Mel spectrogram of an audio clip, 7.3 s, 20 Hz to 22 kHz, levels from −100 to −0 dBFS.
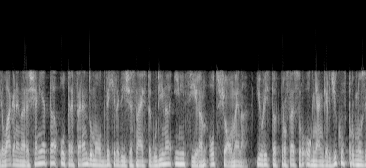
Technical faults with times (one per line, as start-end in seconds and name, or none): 0.00-7.33 gain pumping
